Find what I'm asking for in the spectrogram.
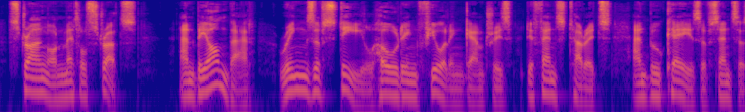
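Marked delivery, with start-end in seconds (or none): none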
